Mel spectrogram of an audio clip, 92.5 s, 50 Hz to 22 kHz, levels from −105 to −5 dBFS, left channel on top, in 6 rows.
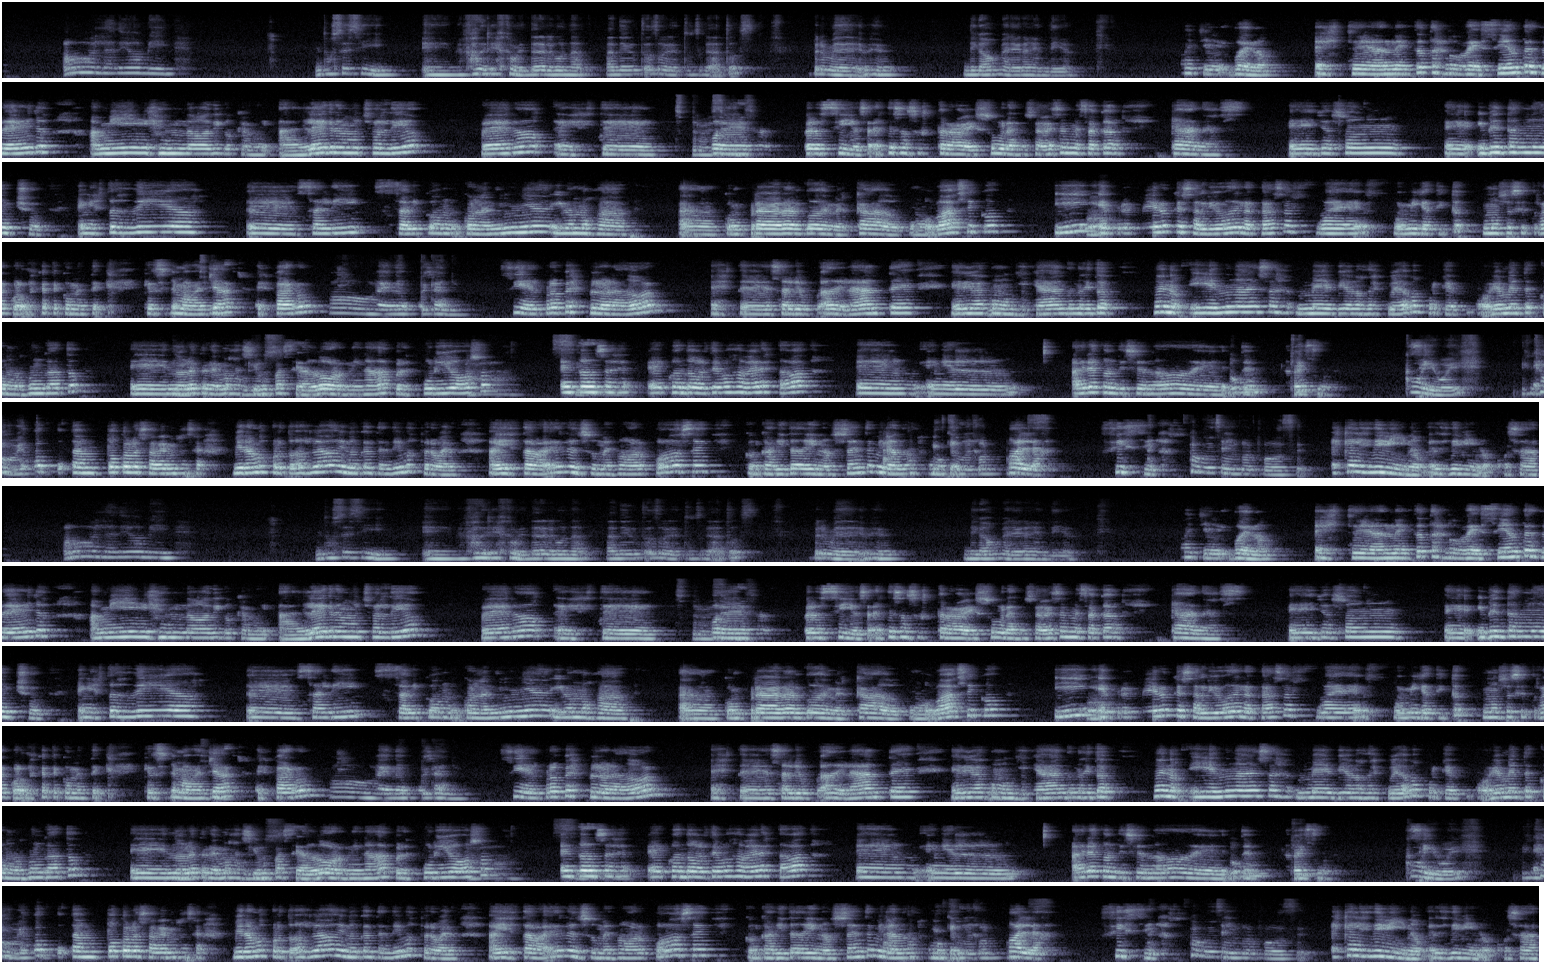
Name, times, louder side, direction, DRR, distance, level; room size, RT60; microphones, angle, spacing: voice 1, 0.6-1.8 3.1-7.5 8.1-8.9 9.6-10.7 22.3-22.8 41.7-41.9 48.3-48.5 49.5-50.9 56.1-56.4 63.4-63.6 64.1-64.5 66.3-66.8 67.4-67.9 74.0-74.3 74.6-74.7 75.7-76.5 76.9-77.4 85.9-86.0 86.4-87.4 89.0-90.2, left 1 dB, 55° left, 0.4 m, -42 dB
voice 2, 11.8-12.7 13.1-19.6 20.2-21.9 22.5-23.1 23.4-26.8 27.1-27.8 28.3-29.4 29.8-31.2 31.6-32.8 33.3-34.4 34.8-37.1 37.6-40.8 41.4-46.6 46.9-48.5 49.0-49.4 50.0-50.3 50.6-50.7 51.4-52.8 53.3-57.3 57.8-62.4 63.0-66.6 67.3-69.7 70.2-71.8 72.4-74.2 74.6-74.9 75.9-76.0 77.0-77.1 77.4-77.5 77.8-84.1 84.5-86.5 87.2-87.5 88.2-88.8 90.4-92.4, left 3 dB, 5° right, 0.6 m, -31 dB
2.7 x 2.1 x 2.9 m
head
